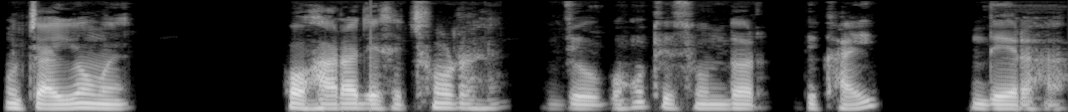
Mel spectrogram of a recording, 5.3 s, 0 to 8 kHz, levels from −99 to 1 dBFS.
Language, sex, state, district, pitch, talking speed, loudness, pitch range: Hindi, male, Chhattisgarh, Sarguja, 110 Hz, 170 wpm, -21 LUFS, 110-120 Hz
